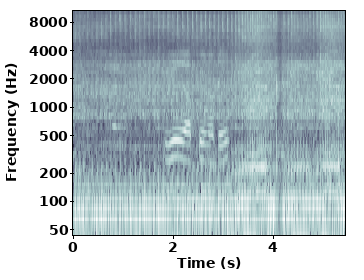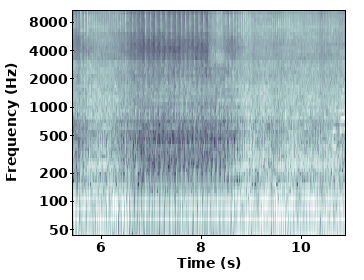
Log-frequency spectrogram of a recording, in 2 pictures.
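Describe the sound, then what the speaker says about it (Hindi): Royal Enfield Himalayan 2021 BS6 motorcycle idling with a steady, loud exhaust thrum held throughout, a brief dip near the middle, while someone talks over it. "इस बाइक को स्टार्ट करते हैं और इसका आपको एग्जॉस्ट सुनाते हैं, इसका एग्जॉस्ट का साउंड कैसा है।"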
